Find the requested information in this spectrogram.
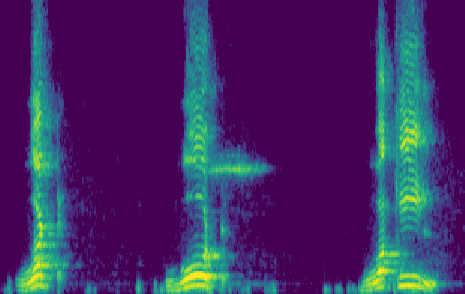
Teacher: लेकिन जो वोट है, वट है, वकील है, इसमें होठ बाहर को निकलते हैं, जैसा तुम लोग पाउट बनाते हो सेल्फी लेते हुए, उस तरह के होठ बाहर को निकलते हैं और थोड़ा सा बीच में खुले रहेंगे।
